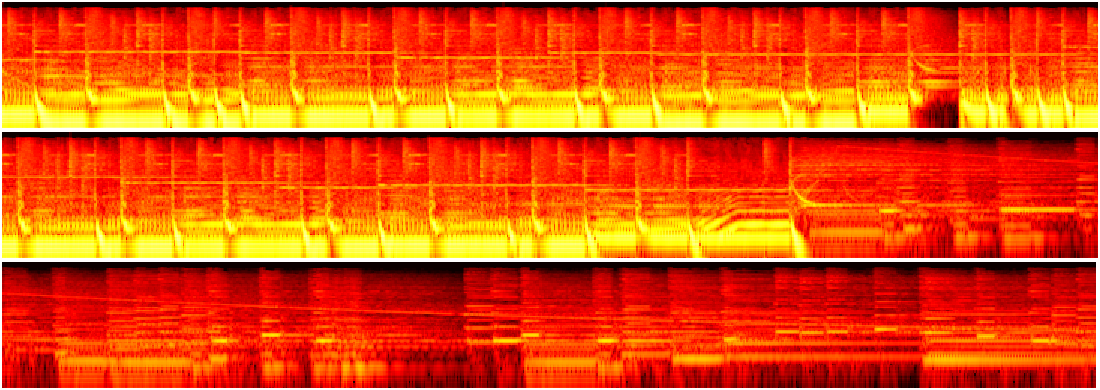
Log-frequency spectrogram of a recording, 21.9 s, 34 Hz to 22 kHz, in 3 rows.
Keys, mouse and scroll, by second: 3.0-3.8 scroll up 5, 3.3 middle click, 3.8 middle click, 4.5 KP_7, 5.1 shift+middle click, 5.3 scroll down 2, 6.1 click, 6.3-7.1 scroll up 7, 6.6 shift+middle click, 7.3 shift+middle click, 8.5 click, 9.2 click, 9.6 click, 9.8 click, 10.9 click, 11.4 shift+a, 18.0 Tab, 18.0 scroll up 1, 19.4 1, 21.1 e.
